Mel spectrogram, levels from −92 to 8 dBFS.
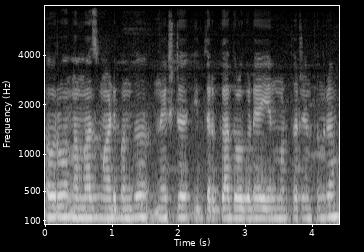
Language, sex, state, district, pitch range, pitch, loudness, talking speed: Kannada, male, Karnataka, Belgaum, 135-145 Hz, 135 Hz, -15 LUFS, 160 wpm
